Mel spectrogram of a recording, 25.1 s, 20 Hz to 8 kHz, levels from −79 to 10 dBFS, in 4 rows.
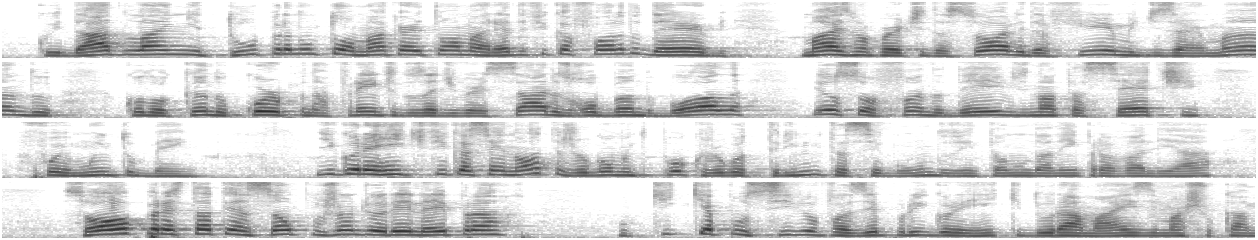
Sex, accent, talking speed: male, Brazilian, 185 wpm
